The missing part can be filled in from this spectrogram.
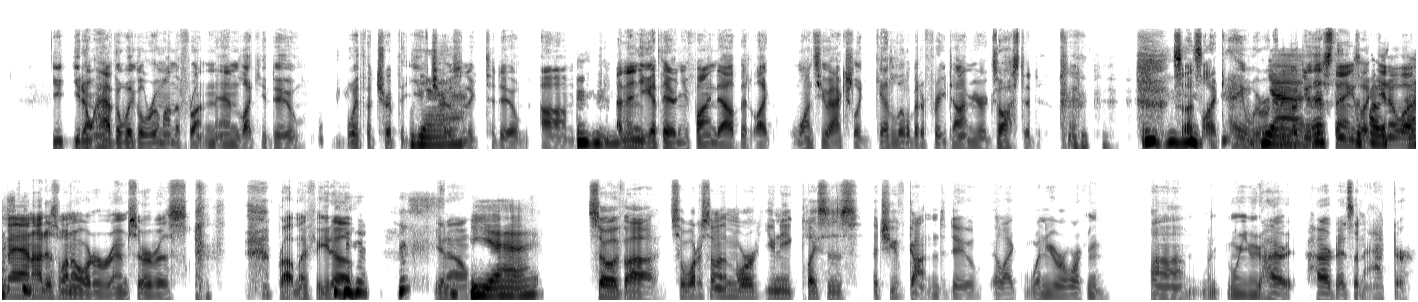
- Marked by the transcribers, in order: laughing while speaking: "Mhm"; chuckle; chuckle; laugh; chuckle; laughing while speaking: "Yeah"; tapping
- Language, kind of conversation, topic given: English, unstructured, How do you balance planning and spontaneity on a trip?
- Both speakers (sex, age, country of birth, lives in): female, 25-29, United States, United States; male, 55-59, United States, United States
